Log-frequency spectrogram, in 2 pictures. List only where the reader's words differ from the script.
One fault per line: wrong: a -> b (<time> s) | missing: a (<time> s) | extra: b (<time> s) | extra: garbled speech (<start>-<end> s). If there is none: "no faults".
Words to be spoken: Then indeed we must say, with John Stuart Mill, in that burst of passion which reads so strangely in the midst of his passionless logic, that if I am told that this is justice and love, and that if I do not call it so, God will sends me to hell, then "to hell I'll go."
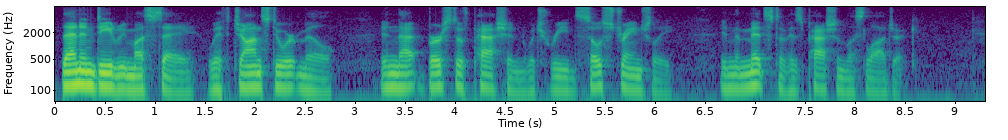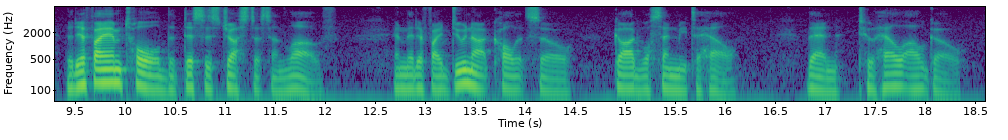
wrong: sends -> send (15.2 s)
